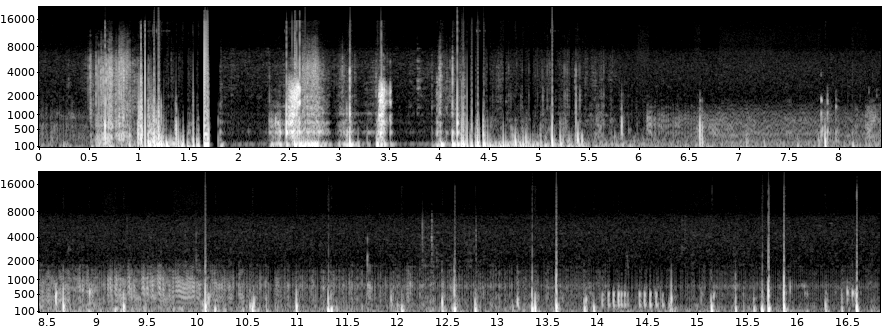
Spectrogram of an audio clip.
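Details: Loud gurgling rumbles at first, then softer scattered clicks and gurgles: ordinary bowel sounds of a full stomach.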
